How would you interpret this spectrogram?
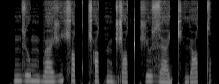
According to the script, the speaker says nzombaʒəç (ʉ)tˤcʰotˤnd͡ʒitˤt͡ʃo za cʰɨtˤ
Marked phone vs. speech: incorrect: ɨ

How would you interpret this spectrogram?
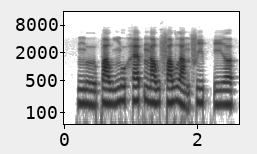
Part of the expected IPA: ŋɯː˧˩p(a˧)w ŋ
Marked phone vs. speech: correct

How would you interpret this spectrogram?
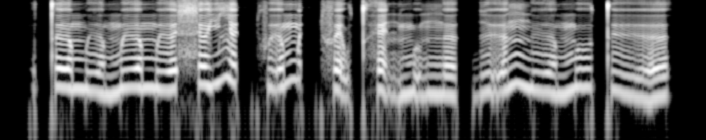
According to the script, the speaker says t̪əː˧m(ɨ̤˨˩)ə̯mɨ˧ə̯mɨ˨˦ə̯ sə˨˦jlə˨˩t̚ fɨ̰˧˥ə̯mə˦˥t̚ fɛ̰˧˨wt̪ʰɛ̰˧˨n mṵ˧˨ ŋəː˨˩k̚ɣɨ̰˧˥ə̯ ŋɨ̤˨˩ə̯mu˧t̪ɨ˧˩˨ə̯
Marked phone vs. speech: correct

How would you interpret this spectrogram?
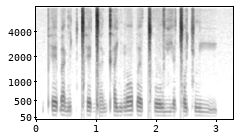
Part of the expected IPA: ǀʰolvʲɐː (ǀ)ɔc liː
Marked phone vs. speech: correct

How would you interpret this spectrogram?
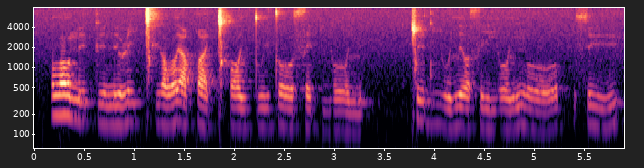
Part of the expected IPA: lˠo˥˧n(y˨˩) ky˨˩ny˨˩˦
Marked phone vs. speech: correct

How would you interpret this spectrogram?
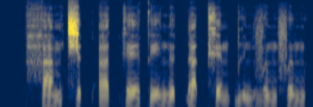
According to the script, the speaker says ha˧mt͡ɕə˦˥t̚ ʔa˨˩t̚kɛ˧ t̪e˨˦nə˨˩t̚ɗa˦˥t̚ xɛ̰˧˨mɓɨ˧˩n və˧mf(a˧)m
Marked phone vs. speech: incorrect: ə˧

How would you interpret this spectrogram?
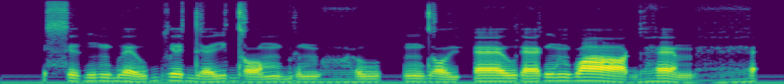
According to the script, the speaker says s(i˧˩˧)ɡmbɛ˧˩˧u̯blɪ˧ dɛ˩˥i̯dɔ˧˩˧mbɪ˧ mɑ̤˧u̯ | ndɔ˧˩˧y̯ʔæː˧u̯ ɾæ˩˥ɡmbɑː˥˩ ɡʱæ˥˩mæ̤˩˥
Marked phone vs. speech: incorrect: ɪ˧˩˧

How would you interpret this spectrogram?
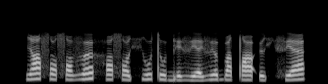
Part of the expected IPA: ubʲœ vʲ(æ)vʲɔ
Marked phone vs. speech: incorrect: ɛ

